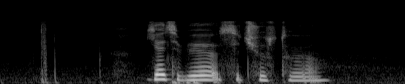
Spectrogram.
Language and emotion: Russian, sad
